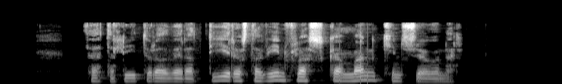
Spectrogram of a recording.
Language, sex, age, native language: Icelandic, male, 30-39, Icelandic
